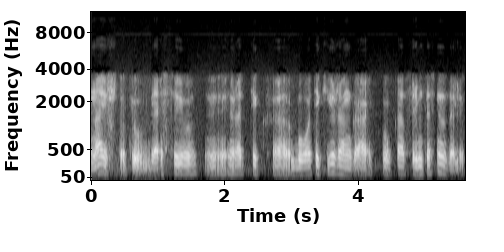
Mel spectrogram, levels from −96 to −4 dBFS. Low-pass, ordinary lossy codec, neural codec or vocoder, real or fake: 10.8 kHz; MP3, 64 kbps; none; real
